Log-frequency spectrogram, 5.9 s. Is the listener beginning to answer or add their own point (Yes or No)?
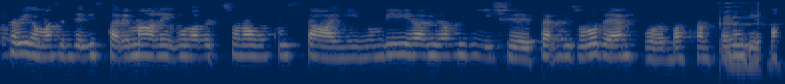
No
